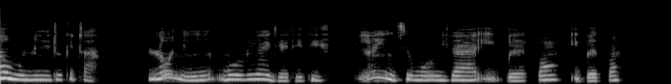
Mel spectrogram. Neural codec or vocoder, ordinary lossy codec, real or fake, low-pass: codec, 16 kHz, 8 kbps, FreqCodec, smaller model; none; fake; 7.2 kHz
